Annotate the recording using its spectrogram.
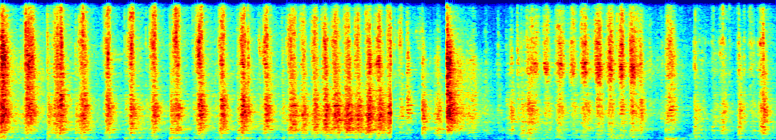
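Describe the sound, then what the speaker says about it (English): Steel wool and a wire brush scrub rust from old furniture hinges, catches and handles in steady rapid strokes, a dense rhythmic scratching that pauses briefly partway through, close and fairly loud. "I steel wooled and wire brushed the hinges, catches and handles and to clean off any rust."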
